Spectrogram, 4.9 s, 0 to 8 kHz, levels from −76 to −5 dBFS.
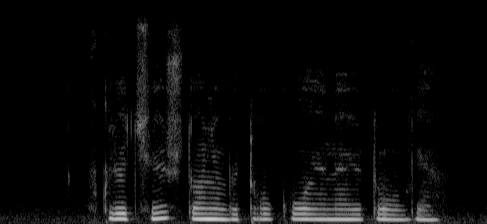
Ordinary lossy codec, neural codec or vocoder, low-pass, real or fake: Opus, 16 kbps; autoencoder, 48 kHz, 128 numbers a frame, DAC-VAE, trained on Japanese speech; 7.2 kHz; fake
